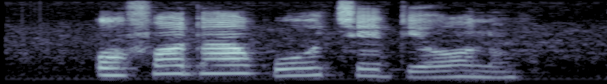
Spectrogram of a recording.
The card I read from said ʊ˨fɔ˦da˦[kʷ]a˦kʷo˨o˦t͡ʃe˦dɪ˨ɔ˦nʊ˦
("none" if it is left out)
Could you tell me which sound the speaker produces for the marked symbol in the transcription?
none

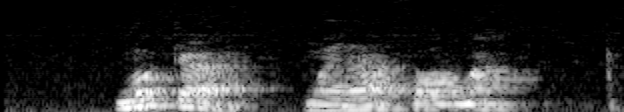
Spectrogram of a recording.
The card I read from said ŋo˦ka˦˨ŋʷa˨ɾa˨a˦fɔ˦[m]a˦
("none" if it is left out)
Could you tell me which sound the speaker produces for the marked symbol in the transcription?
m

